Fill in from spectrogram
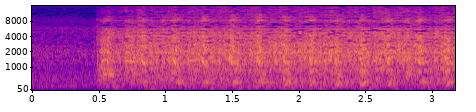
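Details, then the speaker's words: Honda MegaPro single-cylinder motorcycle with rough-running engine, started and idling: busy metallic rattle from a long-unreplaced, stretched cam chain that has worn into the cylinder block and causes an oil leak there. "motor ini mesinnya kasar dan saya perkirakan itu adalah suara rantai keteng atau rantai kamprat ya lebih tepatnya"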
